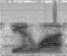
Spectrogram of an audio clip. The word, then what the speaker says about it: Dan Wos: The name's Dan Wash, and it's spelled D-A-N-W-O-S, as in Sam.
